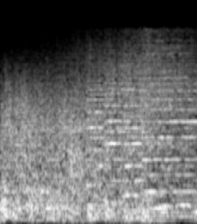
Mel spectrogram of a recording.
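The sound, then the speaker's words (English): Loud, dense rumbling explosions from the opening titles of a show's video roll together into a continuous booming wall of noise for about two seconds, with no clear gaps between blasts and no voices. “Okay, so there are a lot of explosions and huge globes emerging from a kind of primordial soup of news.”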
